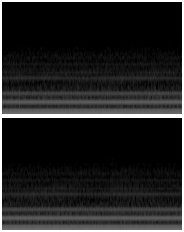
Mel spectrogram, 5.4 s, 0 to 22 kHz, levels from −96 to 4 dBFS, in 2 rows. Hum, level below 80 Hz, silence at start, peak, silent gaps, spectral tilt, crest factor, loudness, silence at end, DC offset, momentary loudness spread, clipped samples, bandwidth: none; -58 dBFS; 0 s; -48 dBFS; none; -7.5 dB/octave; 8 dB; -58 LUFS; 0 s; under 0.1%; 0 LU; under 0.1%; 12 kHz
